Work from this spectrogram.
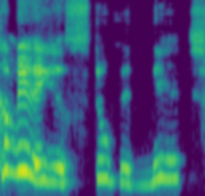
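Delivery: real smooth, real soft, quiet-storm style voice. Repeating how he said it, imitating a smooth, soft voice. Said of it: "he say it in that voice".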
